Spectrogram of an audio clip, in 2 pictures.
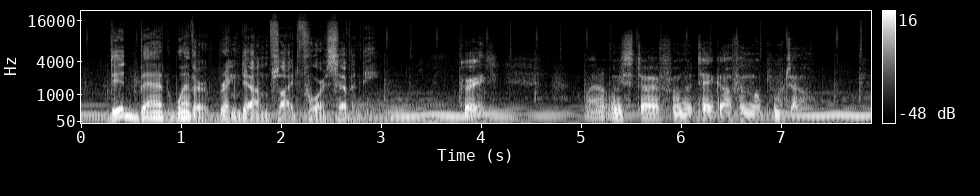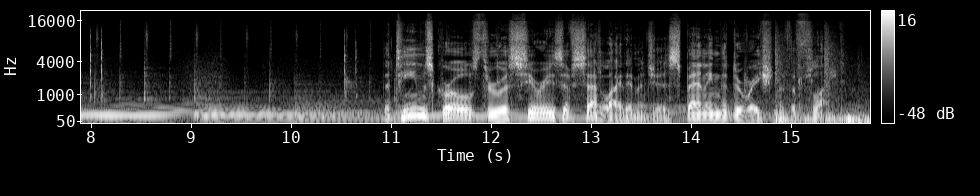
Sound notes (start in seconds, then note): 7.9 clicking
